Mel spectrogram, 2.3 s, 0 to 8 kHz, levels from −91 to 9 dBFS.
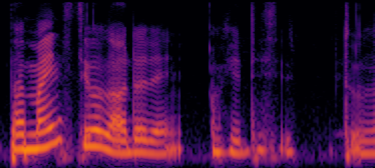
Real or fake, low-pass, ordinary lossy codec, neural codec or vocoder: real; none; none; none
